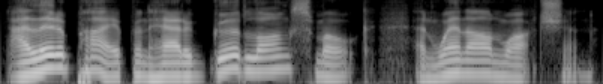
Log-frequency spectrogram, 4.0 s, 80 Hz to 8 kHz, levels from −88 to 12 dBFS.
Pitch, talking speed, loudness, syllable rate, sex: 145 Hz, 210 wpm, -20 LUFS, 4.7 syllables/s, male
